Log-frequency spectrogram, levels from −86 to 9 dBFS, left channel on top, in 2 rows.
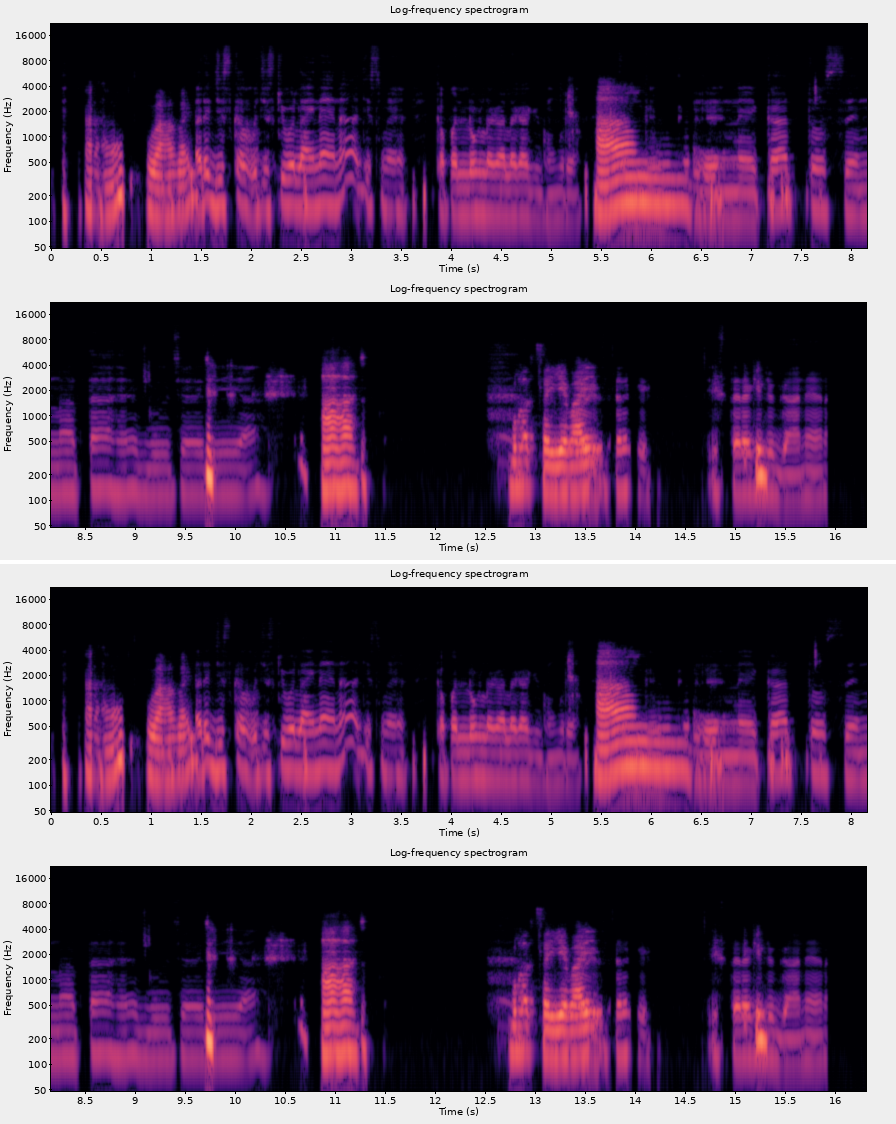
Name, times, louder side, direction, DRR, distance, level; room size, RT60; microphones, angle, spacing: voice 1, 0.5-1.5 5.4-6.4 9.7-9.8 10.3-11.2 12.7-13.7 15.2-15.3, equal, ahead, 0.6 m, -23 dB
voice 2, 1.4-3.6 3.9-5.3 5.7-10.3 12.5-12.9 13.2-14.2 14.7-15.9, left 1 dB, 60° left, 6.3 m, -35 dB
head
